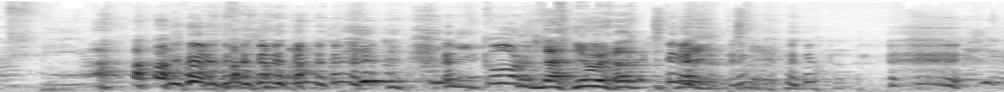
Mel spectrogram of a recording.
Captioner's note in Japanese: 笑い声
